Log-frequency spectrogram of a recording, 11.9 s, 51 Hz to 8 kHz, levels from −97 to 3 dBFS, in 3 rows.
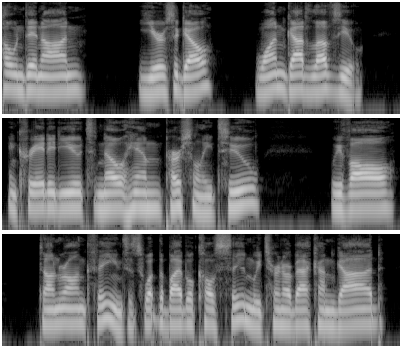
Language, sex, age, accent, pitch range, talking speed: English, male, 30-49, American, 125-140 Hz, 170 wpm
